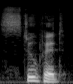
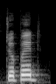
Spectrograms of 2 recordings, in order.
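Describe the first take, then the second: First: The vowel after 'st' is a long oo. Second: The vowel after 'st' is short. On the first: The speaker calls it right. "long oo sound" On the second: The speaker calls it wrong. "It's not stupid"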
